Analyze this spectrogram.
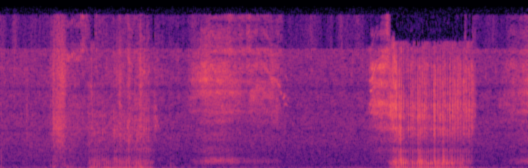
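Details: Pug, a flat-faced dog, whose snoring sounds human: snorting, rattly snores, about two breaths in five seconds, with faint hissing between; snoring.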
